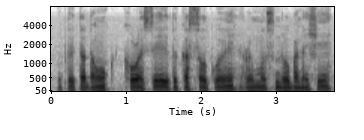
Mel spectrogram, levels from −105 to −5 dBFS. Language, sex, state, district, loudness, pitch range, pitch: Nagamese, male, Nagaland, Kohima, -20 LUFS, 85-95 Hz, 85 Hz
